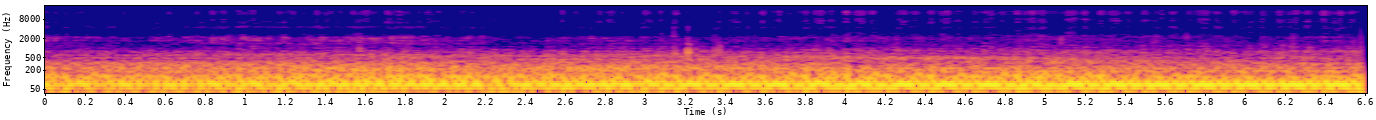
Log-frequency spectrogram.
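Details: Hennessey Camaro V8 start and light revs after a wash: deep, lumpy idle with loose, uneven puffing from an exhaust leak on the passenger side after the long-tube headers.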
